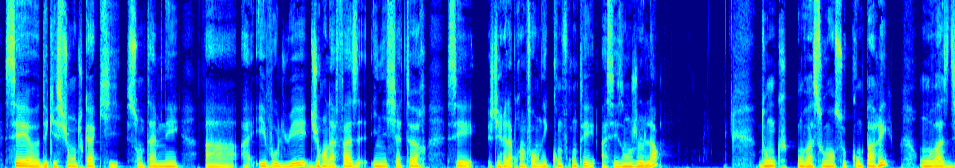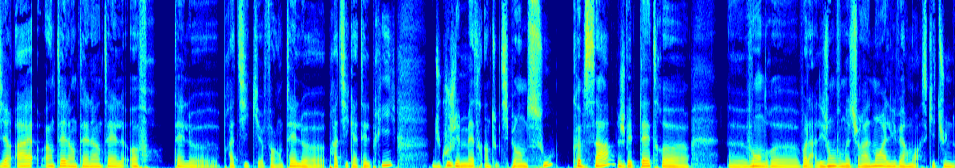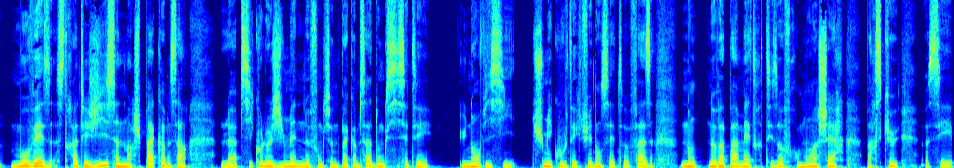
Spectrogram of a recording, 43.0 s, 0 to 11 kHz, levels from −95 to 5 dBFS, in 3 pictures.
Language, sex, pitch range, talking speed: French, female, 140-165 Hz, 185 wpm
